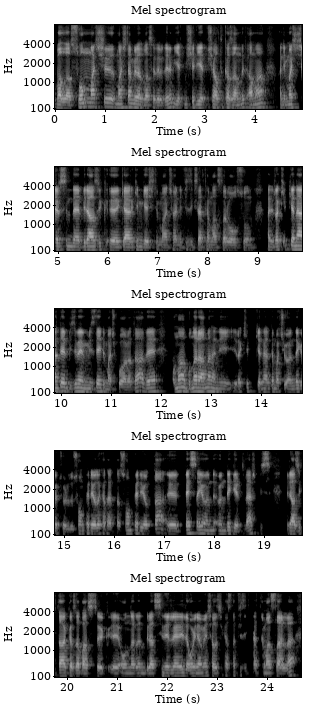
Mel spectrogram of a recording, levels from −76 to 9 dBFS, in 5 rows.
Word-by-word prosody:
Valla 110 -2 +4
son 140 +7 +2
maçı 145 0 +1
maçtan 120 +2 -1
biraz - - +3
bahsedebilirim. 105 +5 -1
77-76 115 -1 +1
kazandık 105 0 -3
ama, - - -3 0.3
hani, - - -3
maç 115 - +1
içerisinde 115 -1 +4
birazcık, 115 +1 +3
eee, 105 0 +6
gergin 105 +2 +3
geçti 100 -1 0
maç, 95 0 -6
hani, 95 0 -6
fiziksel 100 +1 -5
temasları 95 0 -5
olsun. 95 0 -8 0.2
Hani, - - -4
rakip - - 0
genelde, 125 +2 +6
bizim 130 +4 -5
evimizdeydi 120 0 +2
maç 100 0 -7
bu 95 - -5
arada 95 +10 -5
ve 125 +2 0 0.3
ama 130 +2 -4
buna 130 +3 +2
rağmen, 125 +1 +3
hani, 110 -3 -5
rakip 130 +3 -10
genelde 110 -1 -2
maçı 110 -1 -7
önde 105 +2 -2
götürdü. 95 -4 -8
Son 110 +4 -9
periyoda 105 0 0
kadar - - -6
hatta. - - -13
Son 115 0 -7
periyotta, 430 0 -3
eee, 415 -1 +1
5 130 - +5
sayı 125 0 +3
önde 115 -1 -5
önde 115 +1 -1
girdiler. - - -3
Biz 435 +1 0 0.3
birazcık 110 0 +1
daha 110 0 +5
gaza 105 -1 -2
bastık. 100 0 +2
Eee, - - 0
onların 100 0 -5
biraz 100 0 +2
sinirleriyle 110 0 +3
oynamaya 105 +1 0
çalıştık 100 -1 -5
aslında - - -5
fiziksel - - -10
temaslarla. 100 -1 +1
110 Hz, 160 wpm, -23 LUFS, 105-125 Hz, 0.3 s, eee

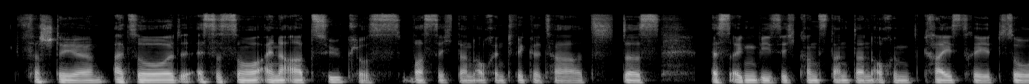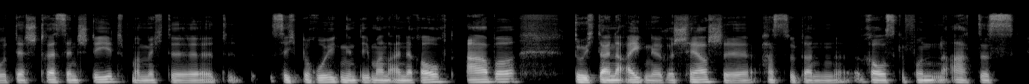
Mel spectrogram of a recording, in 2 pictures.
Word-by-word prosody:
Verstehe, 100 -2 0
also 100 -1 +5
d - - -3
es 115 -1 0
ist 105 - -1
so 100 -1 +5
eine 100 -2 +3
Art 95 0 +1
Zyklus, 105 -5 -2
was - - -1
sich - - -6
dann 90 0 -3
auch 95 +2 -5
entwickelt 95 -1 -5
hat, 90 +1 -5
dass 95 0 +2 0.5
es - - +2
irgendwie 100 -2 +2
sich 95 +2 -4
konstant 95 0 -2
dann 95 0 +1
auch 95 0 -5
im 95 -2 -2
Kreis 95 -1 +1
dreht. 90 -1 -3
So, 90 -1 0
der 95 +1 -1
Stress 105 +3 -1
entsteht, 110 +5 0
man 95 -2 -1
möchte 95 0 0
d - - -13 0.3
sich 105 0 -1
beruhigen, 105 +1 +2
indem 100 +1 0
man 95 -1 +2
eine 95 0 +1
raucht, 115 +3 +2
aber 115 +4 +3 0.6
durch 100 -2 +5
deine 100 0 +5
eigene 100 -4 +1
Recherche 100 -2 0
hast 100 -1 -5
du 100 - -1
dann 90 0 -3
rausgefunden, 100 0 0
ah, 100 -1 -3
das, 95 -1 -1
100 Hz, 145 wpm, -23 LUFS, 95-105 Hz, 0.6 s, also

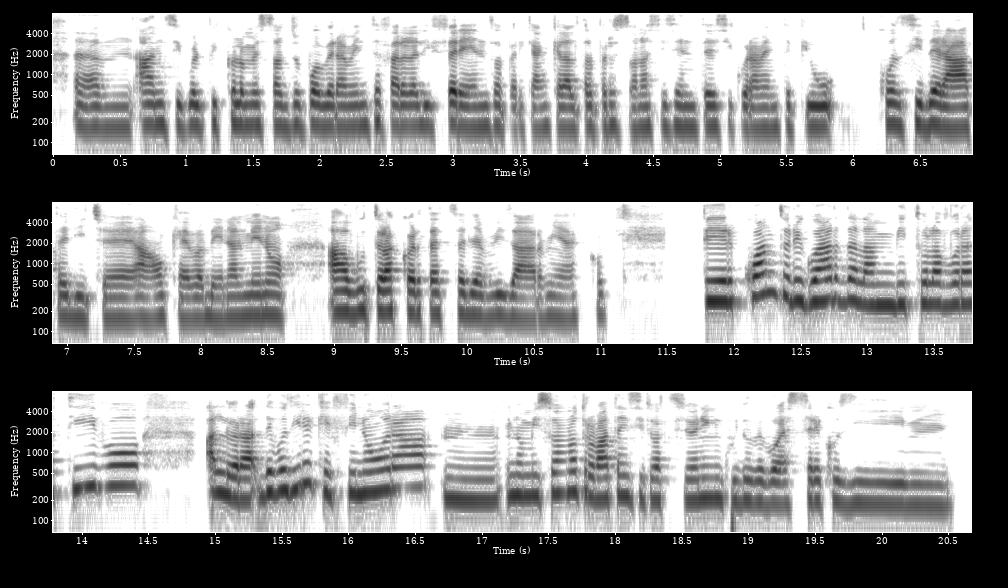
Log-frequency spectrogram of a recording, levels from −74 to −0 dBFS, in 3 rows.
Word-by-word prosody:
ehm, 170 0 -5
anzi 185 -1 -1
quel 180 0 -1
piccolo 190 +1 -2
messaggio 180 0 -3
può 190 +1 +2
veramente 175 +2 -2
fare 180 -1 -1
la 180 - -1
differenza, 175 0 +1
perché 165 0 -12
anche 170 0 -6
l'altra 165 +1 -2
persona 170 -1 -6
si 175 +1 -9
sente 175 0 -2
sicuramente 170 -1 -6
più 175 +1 +1 0.3
considerata 180 -3 +3
e 170 - 0
dice: 160 -1 -5 0.2
"Ah 160 -1 0
okay 165 -1 -4
va 160 0 -2
bene, 160 0 -5
almeno 175 +1 -2 0.3
ha 195 - +7
avuto 200 +1 +3
l'accortezza 190 -1 +3
di 180 - -1
avvisarmi." 165 -2 -2
Ecco. 165 +3 -11 0.7
Per 280 0 +5
quanto 340 +2 +4
riguarda 285 +1 +4
l'ambito 250 0 +1
lavorativo, 295 +6 +1 0.5
allora 220 -6 +5
devo 265 +4 +4
dire 300 +6 +1
che 300 -8 -3
finora, 280 +5 +1
mhmm, 205 -1 -3
non 235 0 +1
mi 235 - 0
sono 255 +3 0
trovata 220 -3 +1
in 230 - -1
situazioni 205 0 -4
in 215 0 -1
cui 195 - -7
dovevo 190 -1 -2
essere 180 +2 -4
così 180 -2 -5
mhmm, 170 -1 -8
185 Hz, 160 wpm, -23 LUFS, 175-245 Hz, 0.7 s, ha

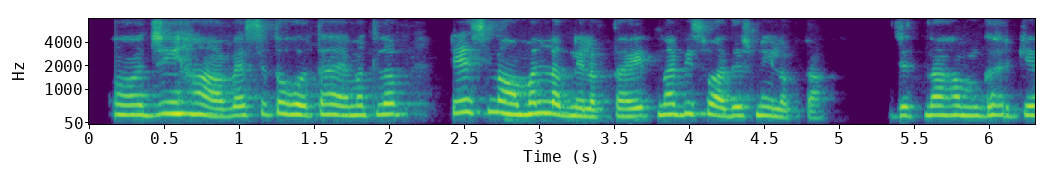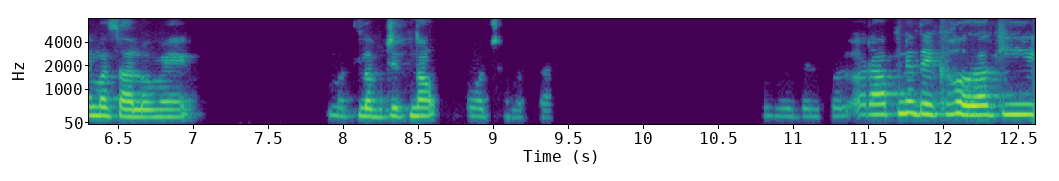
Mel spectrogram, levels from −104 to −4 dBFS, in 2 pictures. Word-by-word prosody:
अ, 275 -1 0
जी 310 +4 +4
हाँ, 270 -7 +3
वैसे 255 +3 -2
तो 315 - +2
होता 285 +1 +2
है 265 -2 +2
मतलब 285 +3 -1 0.3
टेस्ट 345 +1 -1
नॉर्मल 305 -1 +5
लगने 245 -4 +2
लगता 215 0 -2
है। 225 +1 +1
इतना 275 +5 -1
भी - - +2
स्वादिष्ट 245 -2 +1
नहीं 245 -2 0
लगता 205 -4 -7 0.6
जितना 255 +2 -1
हम 250 -2 +1
घर 265 0 -2
के 260 - +2
मसालों 215 -3 -2
में 215 0 -8 0.9
मतलब 230 -2 -6
जितना 235 +1 -3
वो 235 0 -15
अच्छा 220 -1 -17
लगता 200 0 -31
है। - - -33 1.4
जी, 230 -1 -25
बिल्कुल 225 +1 -23
और 285 - -11
आपने 290 +3 +1
देखा 290 0 -1
होगा 270 -3 +4
कि 290 - -1
255 Hz, 175 wpm, -22 LUFS, 230-290 Hz, 1.4 s, नॉर्मल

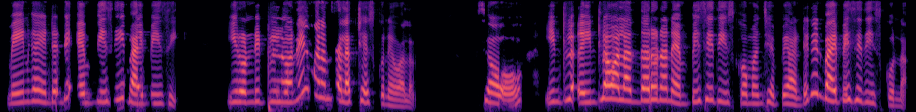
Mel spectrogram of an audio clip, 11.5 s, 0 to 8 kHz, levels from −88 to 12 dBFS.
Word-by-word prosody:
మెయిన్‌గా 275 +4 0
ఏంటంటే 280 +6 -3 0.2
MPC, 280 +6 -6
BiPC 240 0 -1 0.7
ఈ - - 0
రెండిటిలోనే 275 0 0 0.2
మనం 390 -2 +3
సెలెక్ట్ 265 0 +2
చేసుకునేవాళ్ళం. 185 - -7 0.8
సో, 270 -3 +1 0.8
ఇంట్లో 320 +4 -1 0.2
ఇంట్లో 350 +7 +4
వాళ్ళందరూ, 320 0 +5
నన్ను 305 -5 +2
ఎంపీసీ 300 +8 -5
తీసుకోమని 245 -2 -6
చెప్పి 235 0 -4
అంటే, 190 - -8
నేను - - -2
బైపీసీ 320 +2 +2
తీసుకున్నా. 195 -8 -12
275 Hz, 110 wpm, -23 LUFS, 245-310 Hz, 0.8 s, వాళ్ళందరూ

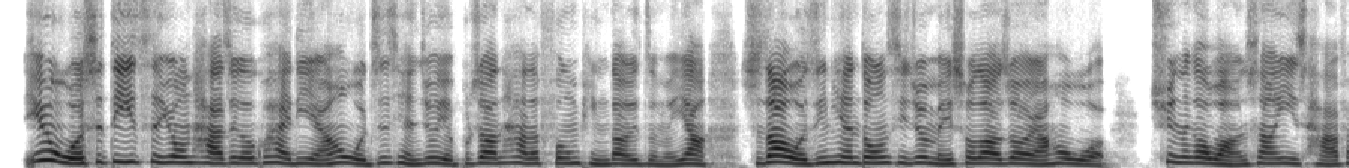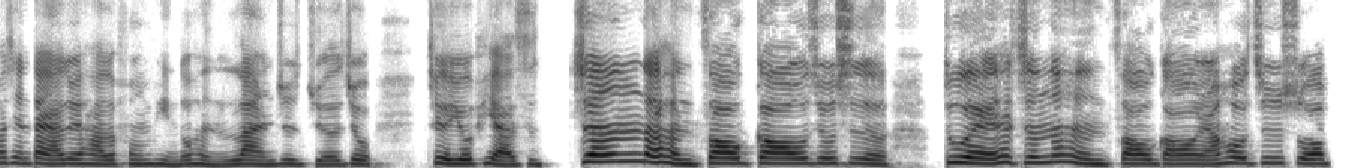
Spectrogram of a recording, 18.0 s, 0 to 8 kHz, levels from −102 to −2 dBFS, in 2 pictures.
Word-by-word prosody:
因 405 +3 +1
为 390 - +5
我 250 -4 +6
是 325 +2 -5
第 325 +3 +1
1 - - +2
次 320 +1 -5
用 290 -1 0
它 260 -3 +1
这 270 - -5
个 255 -1 -1
快 275 -2 -2
递， 245 +1 -5
然 225 0 -1
后 280 - -1
我 240 -5 0
之 265 +7 -7
前 260 -6 -4
就 260 +3 -4
也 230 -4 -1
不 225 +4 -11
知 255 - -10
道， 260 -1 +3
它 270 -1 -5
的 250 - -3
风 255 +1 -5
评 225 -5 -6
到 230 -1 0
底 215 - -4
怎 205 -1 -8
么 180 - -8
样。 220 -1 0 0.2
直 250 - -11
到 310 0 +7
我 235 -3 +3
今 260 +6 -2
天 285 -2 0
东 275 0 0
西 275 -2 -7
就 275 +2 -3
没 225 -4 -3
收 245 +4 -4
到 255 -1 +3
之 250 - -8
后， 245 -2 +1
然 205 -1 0
后 250 +1 -2
我 205 -6 -3 0.3
去 335 - -7
那 285 - -4
个 270 -2 +1
网 205 -5 0
上 250 +2 -3
一 250 -1 -5
查， 210 -4 -4
发 265 +6 -6
现 265 -2 -6
大 255 - +3
家 220 -2 +1
对 235 0 -1
它 220 -2 -3
的 215 - -2
风 220 0 -6
评 210 -4 -5
都 205 +3 -5
很 195 -4 -5
烂， 205 -2 -1
就 220 +2 -5
觉 195 -1 -9
得 190 0 -6
就 210 0 -3 0.4
这 275 - -5
个 235 - +5
UPS 210 -4 -1 0.2
真 335 +2 +5
的 310 -3 +6
很 225 -7 +1
糟 255 +2 +6
糕。 250 0 +4
就 255 0 -2
是， 235 -4 -3 0.3
对， 275 -5 +5
它 310 - +2
真 285 +2 -2
的 320 +1 0
很 235 -10 -1
糟 225 0 +1
糕。 220 0 -1
然 215 +1 -2
后 265 0 0
就 255 +2 -9
是 265 - -6
说 235 -3 0
250 Hz, 315 characters per minute, -20 LUFS, 220-270 Hz, 0.4 s, 到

